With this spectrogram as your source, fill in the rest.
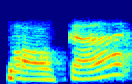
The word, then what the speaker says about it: Lalka: will start there um it's l-a-l-k-a so it's lol and then cup and this actually might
